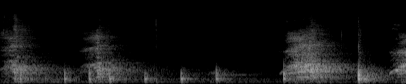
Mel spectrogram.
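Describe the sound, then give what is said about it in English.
Someone sneezes repeatedly: a run of sharp, breathy bursts over a few seconds, separated by quick gasping breaths, with two louder sneezes toward the end. “Bless you.”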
